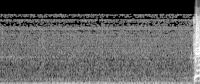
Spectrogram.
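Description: A steady low hum with an even level, its weight in the low bass and no clear events in it. Speech comes back just before the end.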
